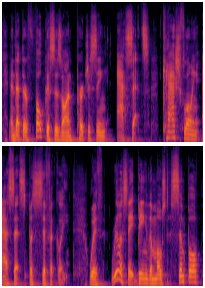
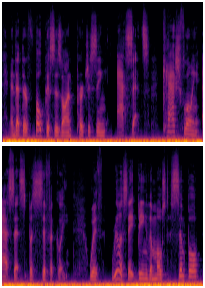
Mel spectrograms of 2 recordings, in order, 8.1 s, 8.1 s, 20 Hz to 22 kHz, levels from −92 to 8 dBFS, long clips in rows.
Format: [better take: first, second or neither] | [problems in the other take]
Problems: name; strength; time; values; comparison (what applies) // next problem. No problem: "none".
first | low rumble; loud; throughout; 10 dB below the speech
